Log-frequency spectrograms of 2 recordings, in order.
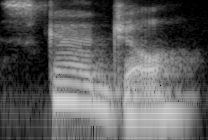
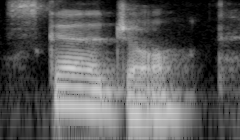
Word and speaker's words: schedule: be slightly easier and in this pronunciation Americans will use three syllables and they'll say schedule again long short short schedule and you might find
